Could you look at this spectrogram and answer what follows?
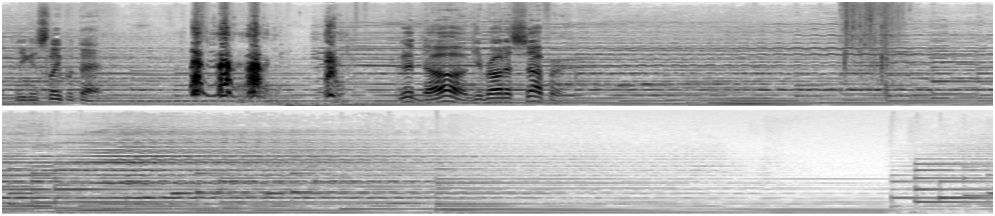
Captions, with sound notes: you can sleep with that. (Willamina barking) Good dog, you brought us supper. (gentle music)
